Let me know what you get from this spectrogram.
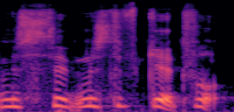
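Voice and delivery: ordinary delivery, nothing marked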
